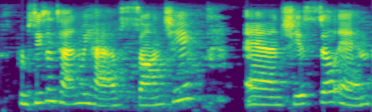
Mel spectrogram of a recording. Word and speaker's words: Sonjia: and on the show they call her Sonjia, but I really like Sonia. That's how this name is like traditionally pronounced, and I like that better.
